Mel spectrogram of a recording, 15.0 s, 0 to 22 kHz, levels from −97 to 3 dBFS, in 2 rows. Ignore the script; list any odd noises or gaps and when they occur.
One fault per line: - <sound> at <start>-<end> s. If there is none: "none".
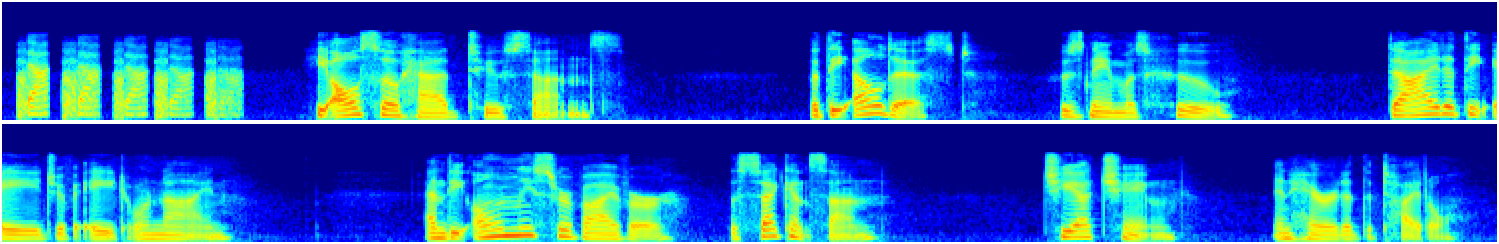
- laugh at 0.1-1.2 s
